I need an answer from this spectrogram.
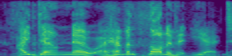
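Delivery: very slow, drawn-out, high, swooping, swinging drawl. Quoting a line from an episode in the Joker's voice: Mark Hamill Joker voice. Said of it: "Thank you, Mark Hamill".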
